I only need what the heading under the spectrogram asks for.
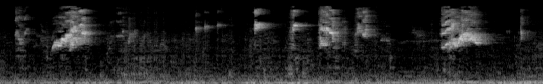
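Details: Aviary-kept lovebirds, 27 March 2024, making shrill, buzzy squeaks and short harsh chatters, a loud burst early, a quick series of clipped notes mid-clip, and another harsh burst near the end.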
